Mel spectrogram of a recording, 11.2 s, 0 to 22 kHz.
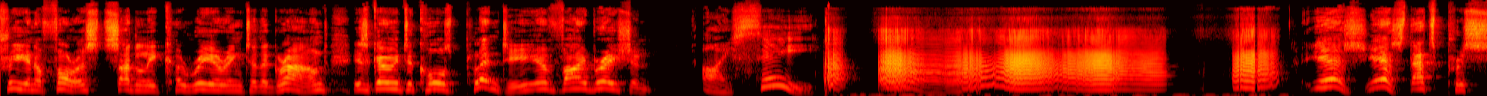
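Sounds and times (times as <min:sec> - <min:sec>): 
speech: 0:00.0 - 0:06.4, 0:09.9 - 0:11.1
comedy fart machine noise: 0:06.2 - 0:09.7.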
